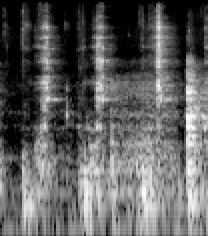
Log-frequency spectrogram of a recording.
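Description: Knife cutting fried vegetables for a vinaigrette (vinegret) beet salad, a few close scraping, clinking strokes on a board or plate in an irregular rhythm, with no talking.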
